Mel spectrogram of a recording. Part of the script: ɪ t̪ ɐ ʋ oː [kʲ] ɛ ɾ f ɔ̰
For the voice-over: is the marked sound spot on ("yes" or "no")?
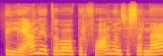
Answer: no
